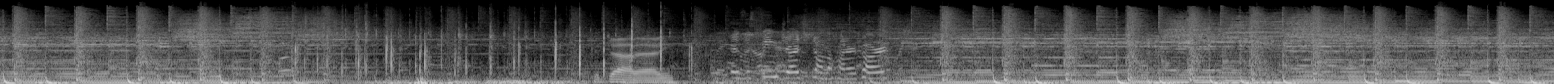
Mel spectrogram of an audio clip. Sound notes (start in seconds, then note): 2.0 audience applauding; 9.3 upbeat music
